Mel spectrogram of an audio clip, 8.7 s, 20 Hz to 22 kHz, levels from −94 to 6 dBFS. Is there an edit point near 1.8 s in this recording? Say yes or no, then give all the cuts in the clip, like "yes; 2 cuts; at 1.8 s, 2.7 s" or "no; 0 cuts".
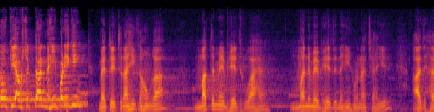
yes; 1 cut; at 1.8 s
